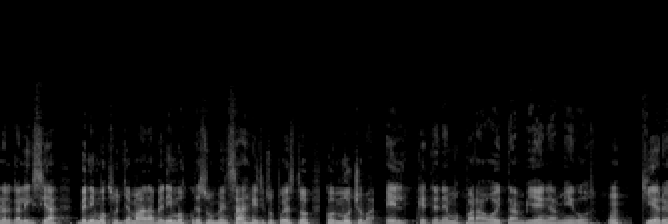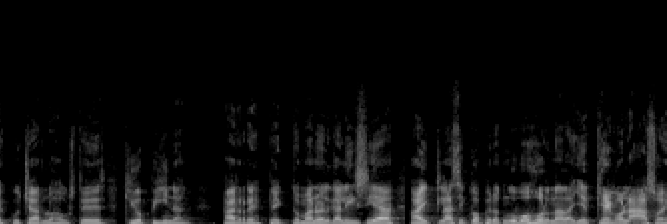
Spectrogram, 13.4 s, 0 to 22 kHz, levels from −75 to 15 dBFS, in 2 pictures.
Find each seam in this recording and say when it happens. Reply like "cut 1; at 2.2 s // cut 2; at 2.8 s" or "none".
cut 1; at 1.1 s // cut 2; at 1.9 s // cut 3; at 2.7 s // cut 4; at 3.2 s // cut 5; at 4.1 s // cut 6; at 6.3 s // cut 7; at 7.8 s // cut 8; at 10.7 s // cut 9; at 11.7 s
